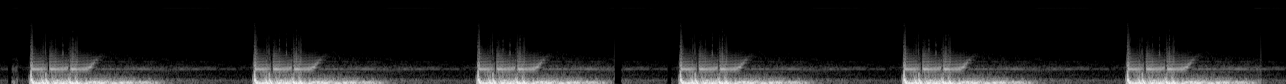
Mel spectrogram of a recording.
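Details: Simulated heartbeat, a dramatized anime sound effect of a character's heartbeat (Luffy, Gear 5): slow, booming, drum-like thumps, about 27 a minute, each trailing off over a steady hum.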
